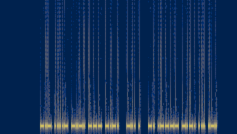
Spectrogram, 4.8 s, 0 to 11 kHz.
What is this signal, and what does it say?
Morse code, heard as a keyed tone, about 52 wpm, 700 Hz. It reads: K4COC DE N1CSR
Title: USA Callsign DE Callsign 50wpm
